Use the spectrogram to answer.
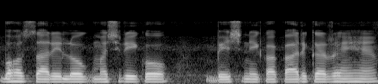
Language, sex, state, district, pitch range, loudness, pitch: Hindi, male, Madhya Pradesh, Umaria, 120-130 Hz, -16 LUFS, 125 Hz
